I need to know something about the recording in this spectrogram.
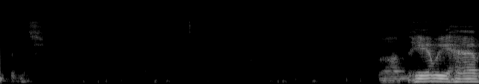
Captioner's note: pause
